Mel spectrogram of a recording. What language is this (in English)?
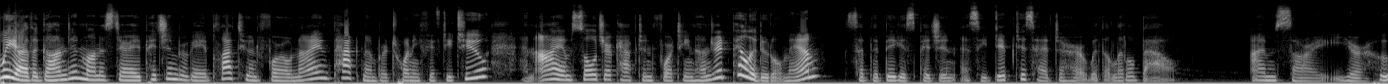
English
